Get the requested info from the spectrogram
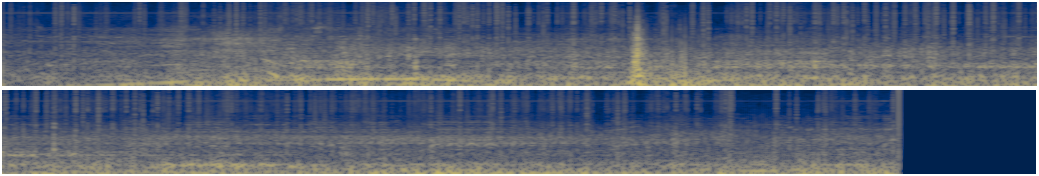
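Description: Driving noise inside a car picked up by a dashcam: a steady low rumble of engine and road. There is a single sharp click about six seconds in, and the sound cuts off suddenly near the end.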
